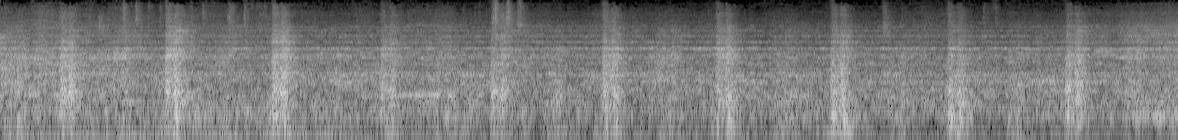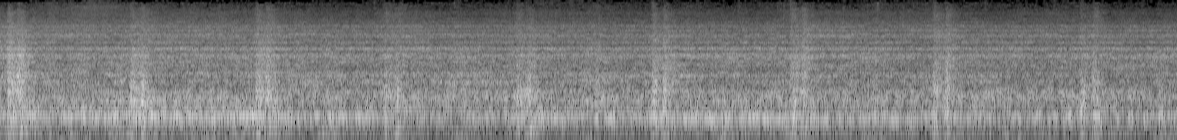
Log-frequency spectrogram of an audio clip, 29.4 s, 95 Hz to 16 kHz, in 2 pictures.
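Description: Cabin running sound of a Sanriku Railway 36-700 series diesel railcar at speed: the wheels clack over rail joints about every one and a half seconds over a steady rumble. A steady low hum grows stronger about halfway through.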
